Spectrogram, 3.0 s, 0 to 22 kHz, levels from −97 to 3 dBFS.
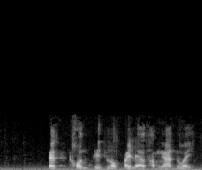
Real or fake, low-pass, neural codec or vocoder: real; 7.2 kHz; none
